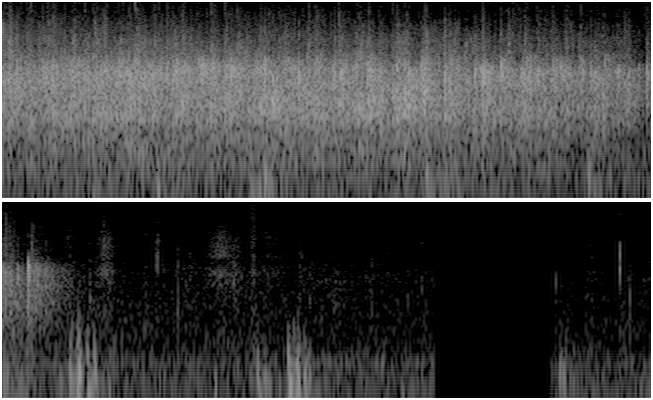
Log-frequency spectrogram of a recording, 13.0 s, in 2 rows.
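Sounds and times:
church audience clapping to welcome back a guest pastor: 0.0s - 7.2s.

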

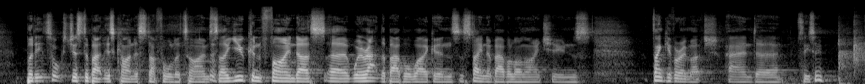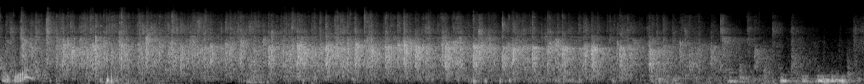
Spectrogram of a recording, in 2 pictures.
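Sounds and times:
speech: 0.3s - 9.2s
crowd applause: 8.4s - 16.8s.

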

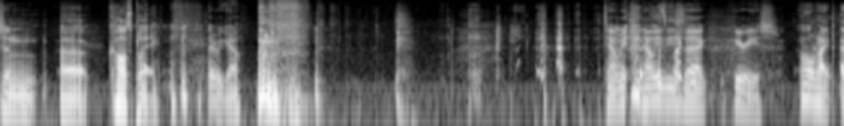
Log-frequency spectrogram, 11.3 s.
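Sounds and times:
speech: 0.0s - 4.4s, 5.3s - 5.5s, 8.0s - 11.2s
loud rough burp: 3.4s - 3.8s
laughter: 6.2s - 9.4s.

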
